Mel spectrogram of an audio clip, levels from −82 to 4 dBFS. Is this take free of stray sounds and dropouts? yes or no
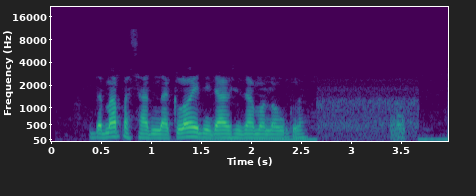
no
